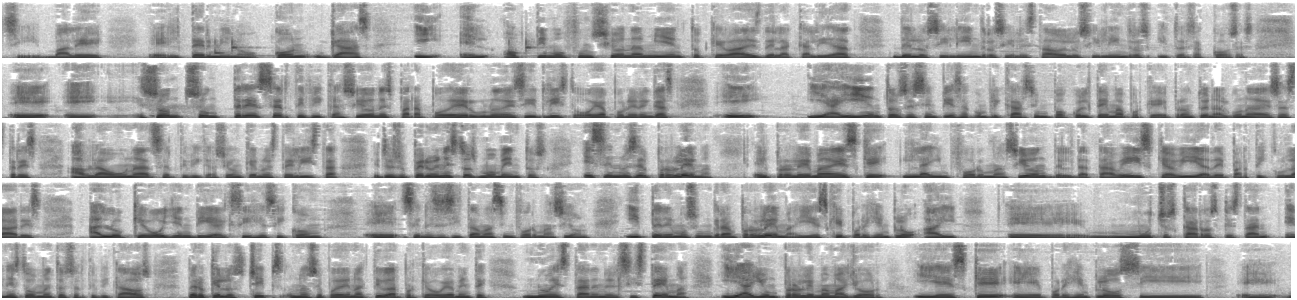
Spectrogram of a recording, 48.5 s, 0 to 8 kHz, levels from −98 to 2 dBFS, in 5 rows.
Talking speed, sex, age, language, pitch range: 185 wpm, male, 40-59, Spanish, 110-145 Hz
